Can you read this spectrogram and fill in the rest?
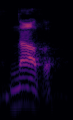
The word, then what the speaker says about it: Navarre: His name is spelled N-A-V-A-R-R-E, but it's pronounced Nava.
